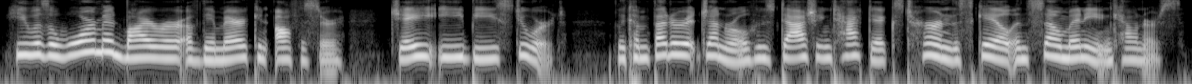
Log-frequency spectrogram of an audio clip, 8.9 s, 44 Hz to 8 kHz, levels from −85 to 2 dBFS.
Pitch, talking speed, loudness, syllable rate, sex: 225 Hz, 175 wpm, -17 LUFS, 5.9 syllables/s, female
